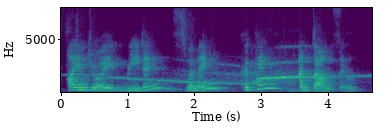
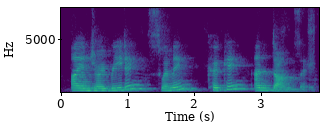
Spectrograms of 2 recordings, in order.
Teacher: for lists we use a rising intonation until the final um item on your list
